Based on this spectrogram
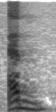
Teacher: ما يمشيش يتقطع على طول، تلاقي الشفتين التصقوا وخلاص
